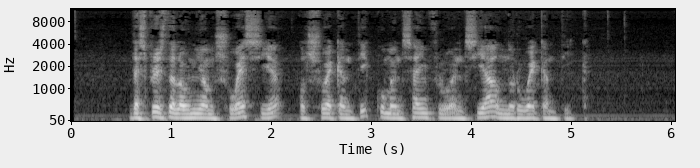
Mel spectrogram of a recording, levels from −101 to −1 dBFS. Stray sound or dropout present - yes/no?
no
